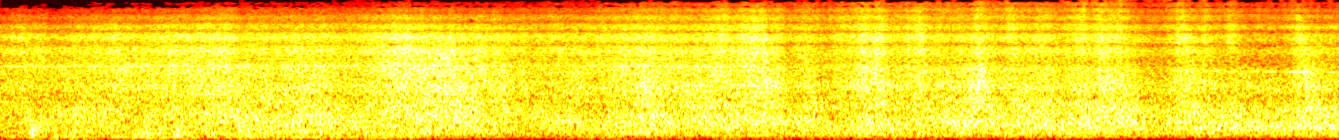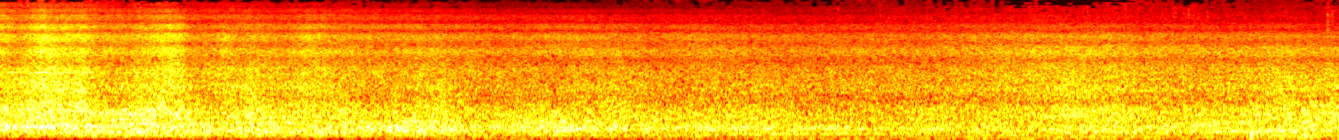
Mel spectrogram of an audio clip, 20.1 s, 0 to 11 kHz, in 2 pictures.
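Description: Boeing 737-800 CFM56 turbofan engines at takeoff power through the takeoff roll, a steady loud rush with a faint whine on top. Gusts of wind buffet the microphone, strongest in the middle.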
